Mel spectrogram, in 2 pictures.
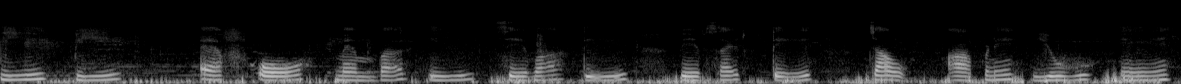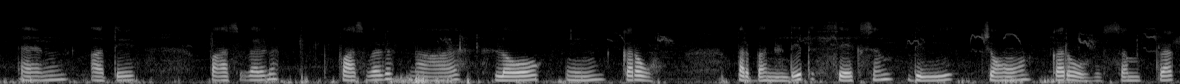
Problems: none marked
